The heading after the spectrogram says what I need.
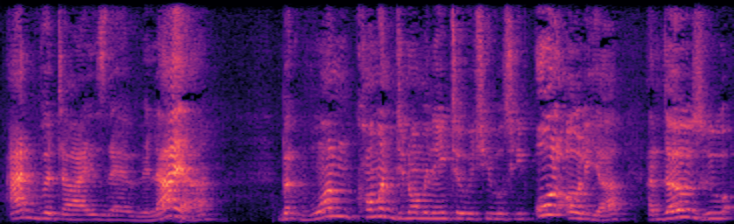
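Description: Teacher with a high voice in an echoey room. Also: male voice, pushed and bright. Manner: joking storyteller, acts out quoted dialogue. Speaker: Islamic teacher. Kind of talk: Quran lecture. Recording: echoey room, voice far from the mic.

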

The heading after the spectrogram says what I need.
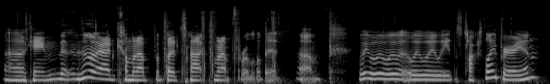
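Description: A woman's voice: mid-range voice, rapid-fire, a bit bright, slight background noise. A woman giving casual, playful, giggly commentary while livestreaming a game. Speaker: game streamer.

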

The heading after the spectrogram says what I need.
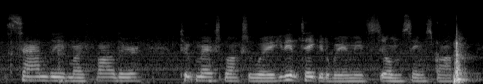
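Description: A teenage boy hosting a casual question-and-answer chat, keeping things moving in a hurried way. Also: on the high side, level tone, a little mellow, slight background noise, low-quality recording. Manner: hurried, steering the talk along. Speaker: channel host.

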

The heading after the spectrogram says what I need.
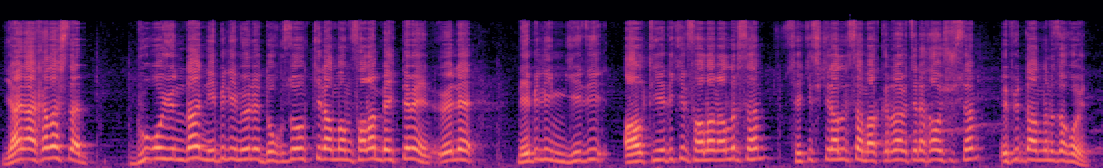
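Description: Excitable high-voiced young gamer man. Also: fast talker. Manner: excitable, swears and laughs while playing. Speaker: gaming YouTuber. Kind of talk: live gameplay commentary.

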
